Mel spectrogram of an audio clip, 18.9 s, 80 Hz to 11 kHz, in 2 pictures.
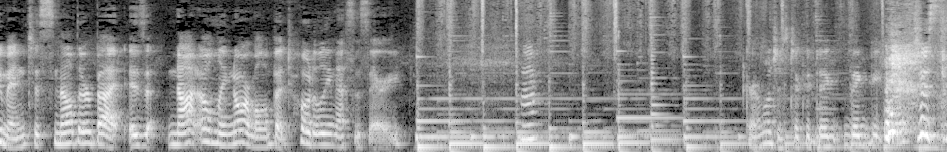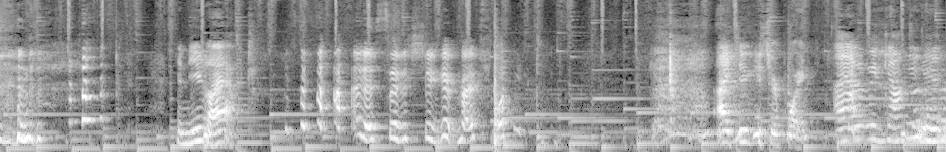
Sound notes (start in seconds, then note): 3.9 upbeat music; 8.8 laughing; 12.2 laughing; 16.0 both laughing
